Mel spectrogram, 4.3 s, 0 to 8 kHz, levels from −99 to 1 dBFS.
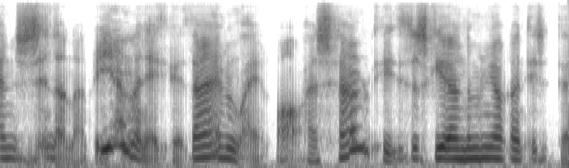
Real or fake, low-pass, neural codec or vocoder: fake; 7.2 kHz; autoencoder, 22.05 kHz, a latent of 192 numbers a frame, VITS, trained on many speakers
